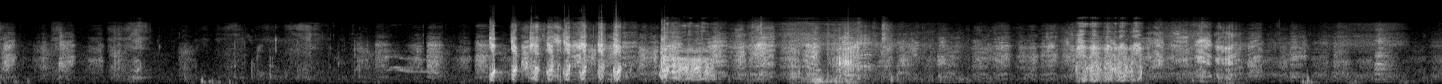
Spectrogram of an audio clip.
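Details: American bulldogs playing in a backyard; several dogs give rough growls and short barks in bursts, mixed with scuffling and rustling noise.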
